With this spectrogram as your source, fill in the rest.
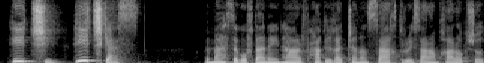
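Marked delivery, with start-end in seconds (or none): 0.1-1.8 very high, loud shouted yell. Narrator reads the first-person character answering a spiteful old woman, shouting. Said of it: "سرش داد زدم".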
